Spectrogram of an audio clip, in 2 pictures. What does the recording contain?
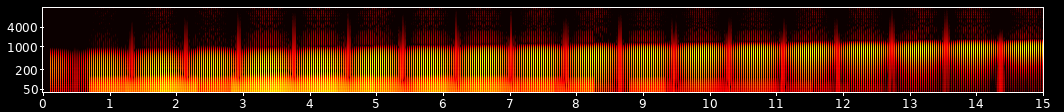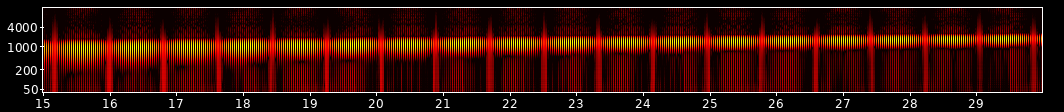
Instrument samples > Synths / Electronic
07. FM-X RES2 SKIRT7 RES0-99 bpm110change C0root
MODX, FM-X, Yamaha, Montage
